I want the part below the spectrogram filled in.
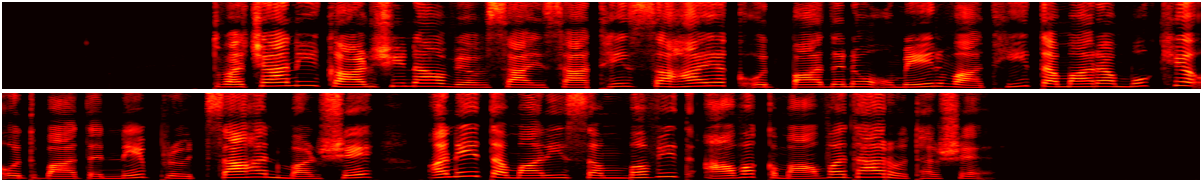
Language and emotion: Gujarati, neutral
